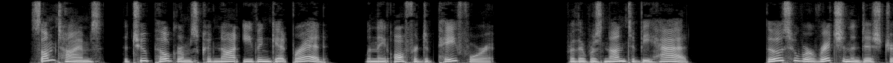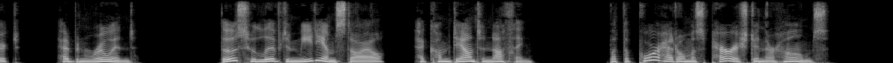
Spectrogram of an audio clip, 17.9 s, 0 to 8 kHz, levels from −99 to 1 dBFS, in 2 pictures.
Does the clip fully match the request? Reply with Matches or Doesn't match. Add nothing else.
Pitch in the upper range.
Matches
